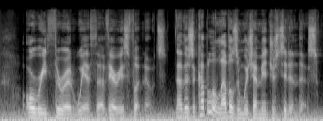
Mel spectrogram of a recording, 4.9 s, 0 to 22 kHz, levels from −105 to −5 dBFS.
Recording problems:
low rumble; faint; throughout; 20 dB below the speech

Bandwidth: 15 kHz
